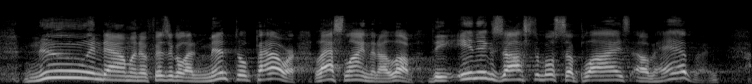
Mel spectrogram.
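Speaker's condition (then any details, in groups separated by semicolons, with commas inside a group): No condition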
